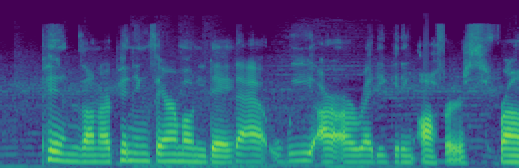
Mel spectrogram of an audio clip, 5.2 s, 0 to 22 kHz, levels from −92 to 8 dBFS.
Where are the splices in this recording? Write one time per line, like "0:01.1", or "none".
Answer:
0:02.3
